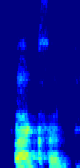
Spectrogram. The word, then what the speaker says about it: flaccid: In fact, what I think I'm seeing is the human equivalent of a flaccid penis. Flaccid. It's actually pronounced flaccid. Not a lot of people know that.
